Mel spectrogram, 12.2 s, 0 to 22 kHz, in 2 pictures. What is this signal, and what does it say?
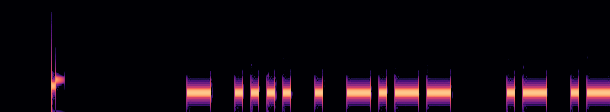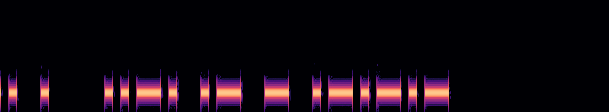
Morse code, heard as a keyed tone, about 16 wpm, 700 Hz. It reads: THEY ARE FAT.
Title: Sentences from Top 1000 Words - Review Part 4 - 15wpm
